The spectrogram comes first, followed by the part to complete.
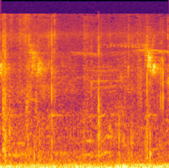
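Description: Quiet outdoor ambience with a low steady rumble and a few faint clicks as bare wire ends are handled and twisted together.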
